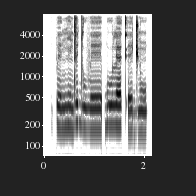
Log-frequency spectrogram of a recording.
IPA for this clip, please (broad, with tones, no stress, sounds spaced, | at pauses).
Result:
p e˨ ŋ ĩ˨ d ɪ˦ d u˨ β eː˨ ɓ u˦ l ɛ˦ kʼ e˨ d͡ʒ ũ˨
